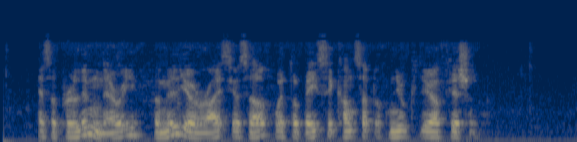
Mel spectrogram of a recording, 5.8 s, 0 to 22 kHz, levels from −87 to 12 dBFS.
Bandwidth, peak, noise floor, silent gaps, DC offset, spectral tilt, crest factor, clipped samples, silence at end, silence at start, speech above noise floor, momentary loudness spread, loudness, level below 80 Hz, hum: 7.8 kHz; -16 dBFS; -68 dBFS; none; under 0.1%; -6.5 dB/octave; 16 dB; under 0.1%; 1 s; 0.05 s; 36 dB; 9 LU; -33 LUFS; -66 dBFS; none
